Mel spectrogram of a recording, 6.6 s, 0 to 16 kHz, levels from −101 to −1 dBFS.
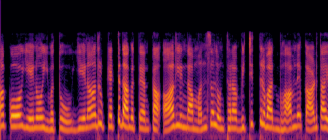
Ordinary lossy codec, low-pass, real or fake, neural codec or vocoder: AAC, 96 kbps; 7.2 kHz; fake; codec, 16 kHz, 4 kbps, FreqCodec, larger model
